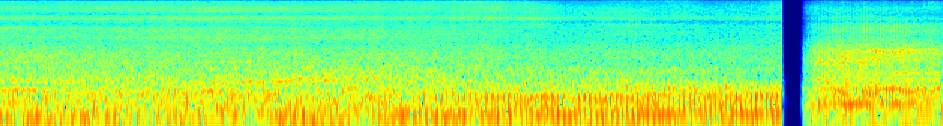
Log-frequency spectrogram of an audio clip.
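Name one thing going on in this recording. A bus engine rumbles nearby.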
